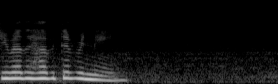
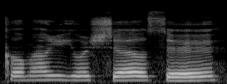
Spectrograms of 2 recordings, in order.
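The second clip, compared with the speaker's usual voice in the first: mock stern voice; 8 semitones lower, 4 dB louder, slower than usual. Real, not acted. Mock formal coaxing.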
